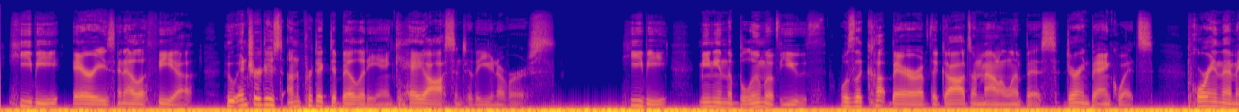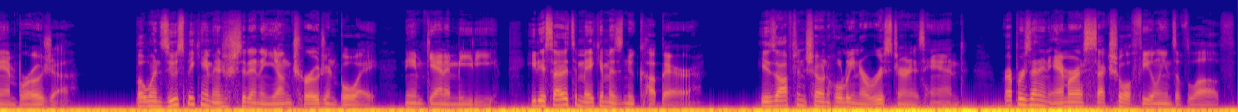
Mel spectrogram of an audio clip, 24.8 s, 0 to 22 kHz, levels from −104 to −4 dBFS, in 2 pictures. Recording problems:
low rumble; noticeable; throughout; 15 dB below the speech

